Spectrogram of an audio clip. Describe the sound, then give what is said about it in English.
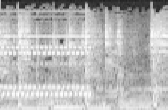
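A telephone rings with a steady, repeating electronic tone that pulses in short bursts, clear and fairly loud, with no voices over it. “Get the phone. Hit the thing.”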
